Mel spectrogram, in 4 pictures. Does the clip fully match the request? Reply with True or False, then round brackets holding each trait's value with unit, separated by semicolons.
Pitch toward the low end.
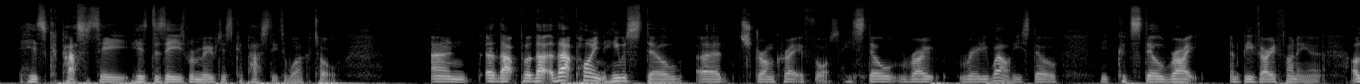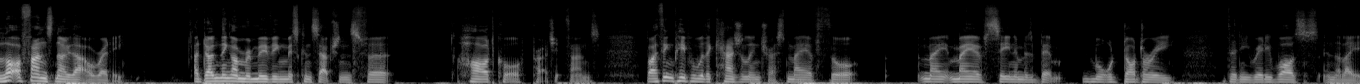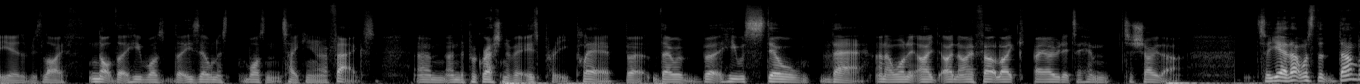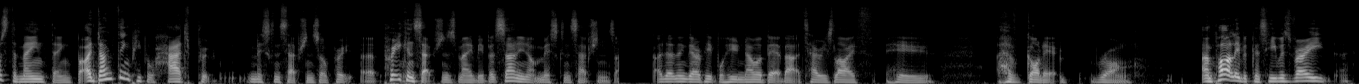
True (120 Hz)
